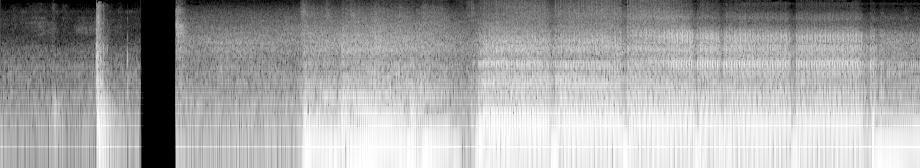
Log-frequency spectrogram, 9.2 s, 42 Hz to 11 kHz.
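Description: A thump about a second in. From about three seconds in, loud bass-heavy music plays through two 10-inch Kicker CVR subwoofers powered by an 800-watt Kicker amp, heard from outside the car's closed trunk.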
